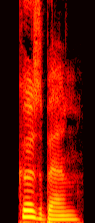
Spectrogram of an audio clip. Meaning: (noun) inessive singular of köz; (postposition) during; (adverb) meanwhile, in the meantime, meanwhilst, the while (during the time that something is happening)
- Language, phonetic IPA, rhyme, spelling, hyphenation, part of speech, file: Hungarian, [ˈkøzbɛn], -ɛn, közben, köz‧ben, noun / postposition / adverb, Hu-közben.ogg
